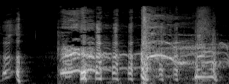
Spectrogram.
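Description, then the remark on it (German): A coughing fit: several sharp, harsh coughs in an uneven run after one short opening cough, with strained, voiced gasps and rasps between the bursts. “Podcast-Husten.”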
